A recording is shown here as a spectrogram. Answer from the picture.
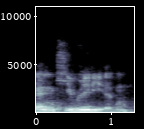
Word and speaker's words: Enchiridion: In particular, I asked you to read Epictetus's Handbook, which I will try to pronounce the Greek original, the Enchiridion, I believe is how you pronounce it.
